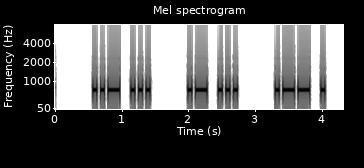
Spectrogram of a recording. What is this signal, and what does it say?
Morse code, heard as a keyed tone, about 21 wpm, 700 Hz. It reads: US AS WE
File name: Book One / 12-Chapter 12 - 21 WPM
